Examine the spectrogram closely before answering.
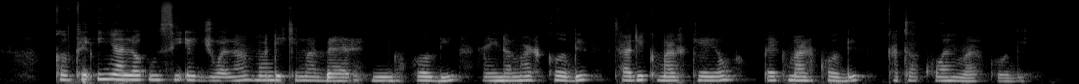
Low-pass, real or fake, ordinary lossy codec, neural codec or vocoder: none; fake; none; codec, 44.1 kHz, 2.6 kbps, DAC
